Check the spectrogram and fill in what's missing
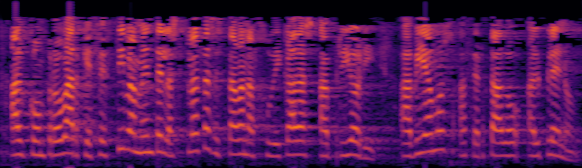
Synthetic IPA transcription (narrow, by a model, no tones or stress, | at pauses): alko̞mpɾo̞β̞aɾkeːfek̚t̪iβamẽnt̪elasplaθase̞st̪aβ̞anaðxuð̞ikað̞asapɾio̞ɾi | aβ̞iamo̞saθe̞ɾt̪að̞oalple̞no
